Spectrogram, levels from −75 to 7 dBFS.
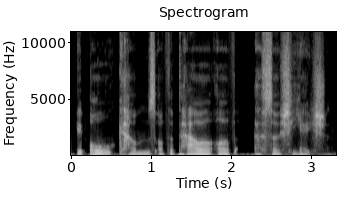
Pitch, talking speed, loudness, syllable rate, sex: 130 Hz, 145 wpm, -19 LUFS, 4.5 syllables/s, male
